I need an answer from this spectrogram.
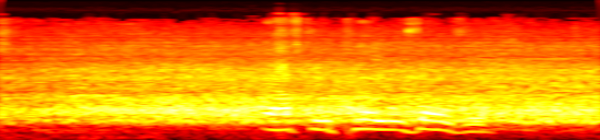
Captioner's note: crowd booing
